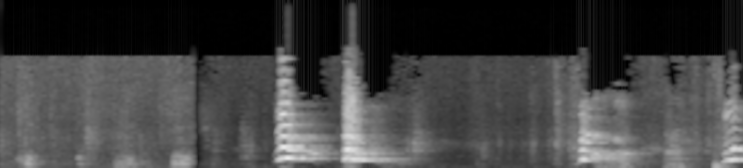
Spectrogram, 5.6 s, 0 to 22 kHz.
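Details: Labrador Retriever puppies, all female, aged 2-3 weeks, Gold Coast, Australia, playing and finding their voices: soft whimpers, then sharp high yelps in pairs, a quiet gap, and more squeaky yips closing the sequence.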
